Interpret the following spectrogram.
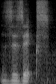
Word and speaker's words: Sizzix: how to pronounce it it's uh pronounced sizzix oh zyzix yeah that makes sense yeah zed said why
